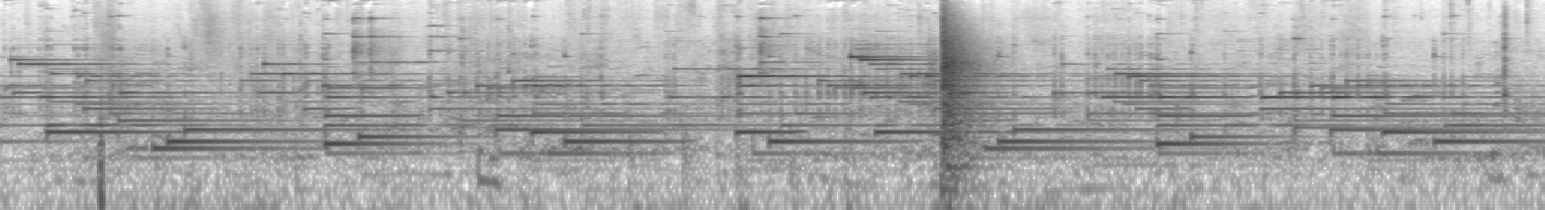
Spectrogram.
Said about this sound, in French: je pense que les parents ont dû s'apercevoir qu'il y avait une sorte de complicité entre le timbre, le son d'une boîte à musique qui est très particulier, et la sensibilité des enfants.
